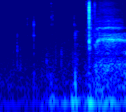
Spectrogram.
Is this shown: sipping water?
yes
